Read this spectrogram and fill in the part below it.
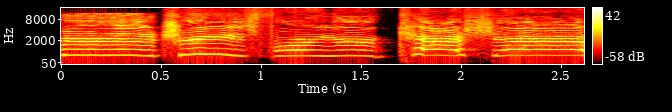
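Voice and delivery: cracking voice. Thanking a supporter for a Cash App donation: voice cracking. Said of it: "as my voice is cracking".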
